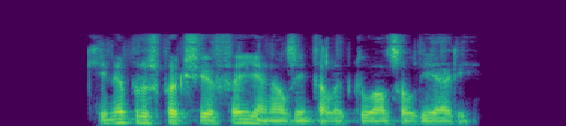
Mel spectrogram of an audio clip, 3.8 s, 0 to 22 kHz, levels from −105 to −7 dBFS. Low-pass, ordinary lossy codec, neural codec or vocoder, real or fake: 7.2 kHz; MP3, 64 kbps; none; real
